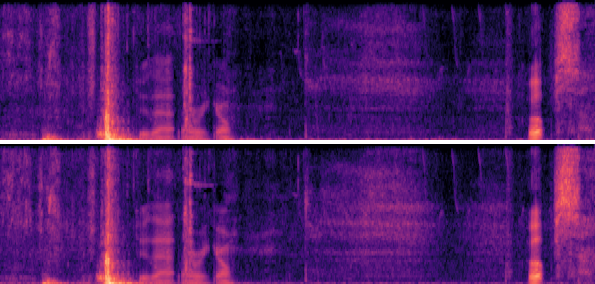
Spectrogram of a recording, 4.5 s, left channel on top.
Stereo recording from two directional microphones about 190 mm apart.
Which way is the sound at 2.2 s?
10° left (ahead or behind).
